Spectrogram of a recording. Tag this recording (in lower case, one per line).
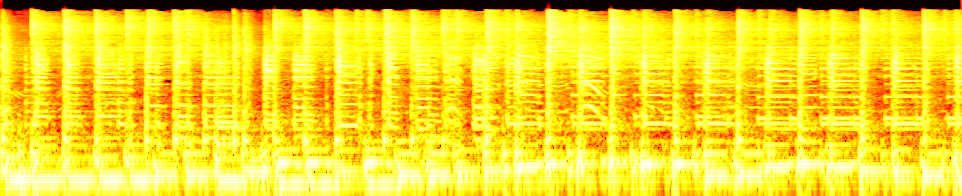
music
